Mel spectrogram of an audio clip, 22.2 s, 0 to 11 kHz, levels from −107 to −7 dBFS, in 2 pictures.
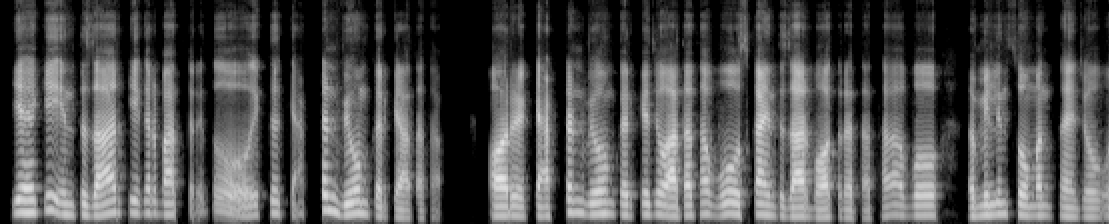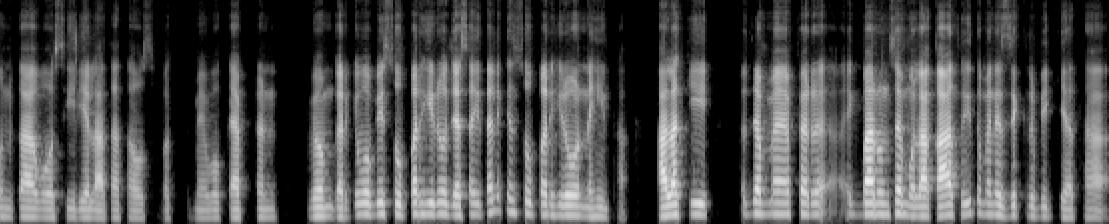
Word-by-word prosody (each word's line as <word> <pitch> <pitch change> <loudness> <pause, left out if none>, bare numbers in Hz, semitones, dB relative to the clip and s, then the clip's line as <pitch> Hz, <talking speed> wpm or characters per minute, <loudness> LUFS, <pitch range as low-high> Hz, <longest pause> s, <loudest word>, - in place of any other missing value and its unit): ये 185 0 +4
है 180 - +4
कि 215 +4 -2
इंतज़ार 155 +3 +2
की 180 -1 -2
अगर 175 0 -5
बात 155 - +1
करें - - -16
तो 65 - -5
एक 145 0 -7
कैप्टेन 190 +5 -4
व्योम 165 +3 +1
करके - - -3
आता - - -3
था - - -22 0.6
और 135 0 +6
कैप्टेन 135 +7 -1
व्योम 165 +1 -1
करके 150 +1 -2
जो 155 0 -2
आता 145 +1 +4
था 165 - +1
वो 160 +2 -2
उसका 160 +1 +3
इंतज़ार 130 -3 +3
बहुत 115 0 0
रहता 115 -1 -8
था। 145 +3 -7
वो 145 +1 -2 0.4
अ, 135 - -1
मिलिंद 150 +4 -2
सोमन 145 -3 -2
हैं 130 -1 0
जो 120 0 -7
उनका 125 0 -2
वो 115 -1 -5
सीरियल 115 0 -8
आता 110 0 -3
था 110 0 -13
उस 105 0 -13
वक़्त 110 +1 -19 0.2
में 110 - -13
वो 110 +1 -10
कैप्टन 115 +1 -4 0.3
व्योम 130 0 -1
करके। 125 +2 -2
वो 160 0 +2
भी 165 +2 0
सुपरहीरो 160 +1 0
जैसा 145 +1 +2
ही 155 - -4
था 180 +4 0
लेकिन 190 -1 -8
सुपरहीरो 155 -4 -1
वो 145 - +3
नहीं 130 -1 -6
था। 115 - -21 0.3
हालाँकि 155 +3 +6 0.5
जब 165 -1 +4
मैं 160 0 +3
फिर 160 -1 +3 0.3
एक 155 -1 -13
बार 160 0 +10
उनसे 160 +2 +2
मुलाकात 140 0 +6
हुई 155 - -3
तो 175 - -11
मैंने 155 -2 -1
ज़िक्र 140 0 -7
भी 130 0 -10
किया 125 -2 -7
था 85 - -10
145 Hz, 195 wpm, -26 LUFS, 130-160 Hz, 0.6 s, बार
